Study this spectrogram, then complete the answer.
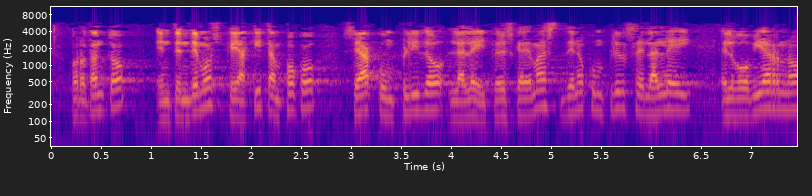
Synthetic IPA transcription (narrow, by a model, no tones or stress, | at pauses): poɾlot̪ant̪o̞ | e̞nt̪ẽ̞nd̪e̞mo̞ske̞akit̪ampo̞ko̞seakumplið̞olale̞jpe̞ɾoeskeaðe̞mazðe̞no̞kumpliɾse̞lale̞j | elɣ̞o̞β̞je̞ɾno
